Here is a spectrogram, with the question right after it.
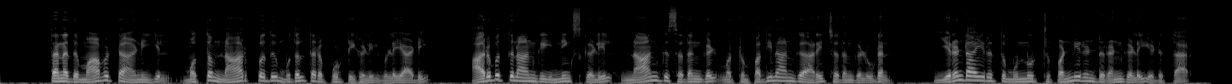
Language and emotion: Tamil, neutral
